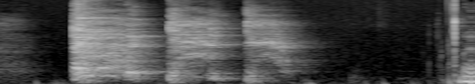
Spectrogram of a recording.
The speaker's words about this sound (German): Man kann ja, Entschuldigung, ich muss nochmal husten.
